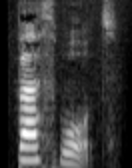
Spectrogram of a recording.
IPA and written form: ˈbɜːθˌwɜːt (birthwort)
